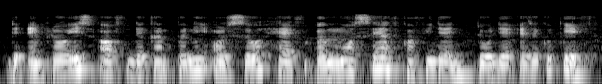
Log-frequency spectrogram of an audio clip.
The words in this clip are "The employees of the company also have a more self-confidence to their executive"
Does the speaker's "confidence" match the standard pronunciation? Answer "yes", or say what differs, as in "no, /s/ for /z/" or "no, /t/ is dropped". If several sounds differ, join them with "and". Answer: no, /s/ is dropped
